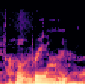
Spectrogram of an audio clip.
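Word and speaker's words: Haut-Brion: how, do you, how do you say that? Hot Brion. Okay.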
